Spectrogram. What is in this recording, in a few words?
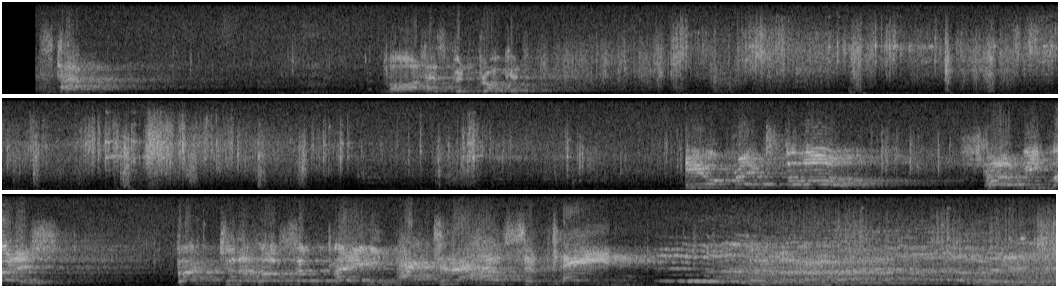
Commercial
